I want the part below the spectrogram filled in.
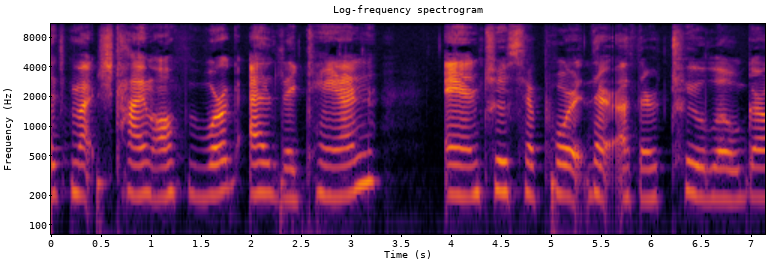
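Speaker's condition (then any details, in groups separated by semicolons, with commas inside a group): Spastic cerebral palsy, mixed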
